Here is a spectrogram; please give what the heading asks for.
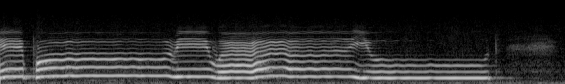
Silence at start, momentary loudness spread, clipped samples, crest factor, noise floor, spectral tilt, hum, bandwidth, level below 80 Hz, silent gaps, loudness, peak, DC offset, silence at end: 0 s; 6 LU; under 0.1%; 16 dB; -44 dBFS; -5 dB/octave; none; 12.5 kHz; -50 dBFS; none; -19 LUFS; -4 dBFS; under 0.1%; 0.2 s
